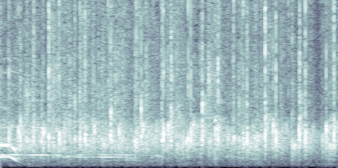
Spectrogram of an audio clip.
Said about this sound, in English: So today is Women's Month. Can I get claps for Women's Month?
